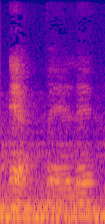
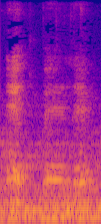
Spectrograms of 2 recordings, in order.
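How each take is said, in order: No difference in how they are said.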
